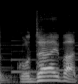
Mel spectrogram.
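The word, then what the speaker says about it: Godiva: チョコねおいしいなんかゴディバって正式になイントネーションはゴダイバって言うんでしっていうことしか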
